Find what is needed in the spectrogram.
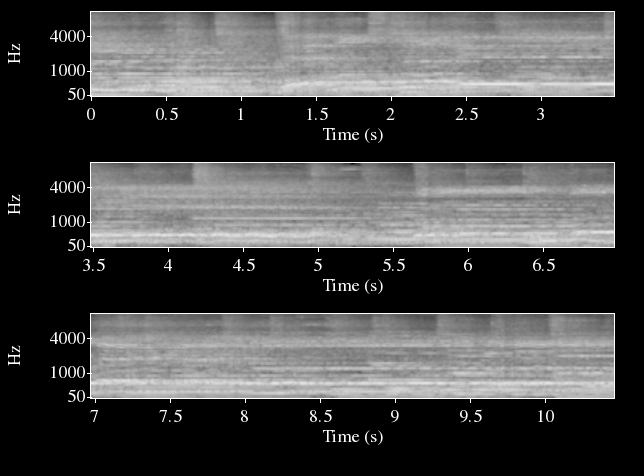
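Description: A woman singing into a hand-held microphone through a PA, holding long notes, backed by a live band with bass and a light, regular cymbal tick.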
